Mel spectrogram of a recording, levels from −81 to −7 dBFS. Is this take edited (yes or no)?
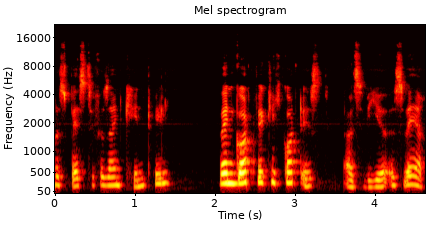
yes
